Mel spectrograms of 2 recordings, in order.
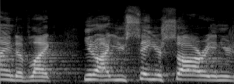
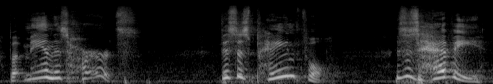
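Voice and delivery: a touch of pained, higher and slow; pained prayer; 7 semitones higher, 5 dB quieter than usual. Acted. Believer praying to God about hurt, mildly anguished. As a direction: sigh it out as if it really hurts. Praying through painful forgiveness, acted.

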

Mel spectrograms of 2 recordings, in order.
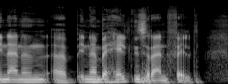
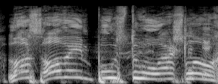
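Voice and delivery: very high, drawn-out shout to the front of the bus; imitated loud yell; 14 semitones higher, 4 dB louder, slower than usual. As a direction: yell it like an outraged passenger, stretched and high. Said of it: "sie schreit ganz laut". (gellend nach vorne geschrien, nachgemacht)

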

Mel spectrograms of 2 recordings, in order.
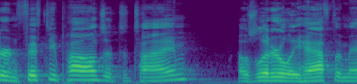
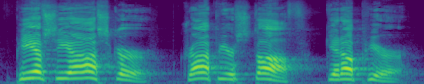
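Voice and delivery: loud, higher command across the formation; calling out; 5 semitones higher, 6 dB louder than usual. Retold or imitated. Drill sergeant calling the private out of formation, loud. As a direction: summon him up front, loud. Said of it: "he called out".

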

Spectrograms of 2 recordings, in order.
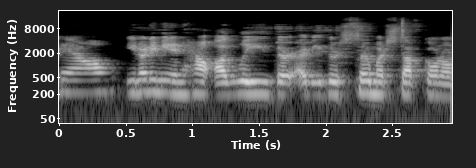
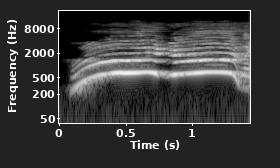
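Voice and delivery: high, loud mock wail; 11 dB louder than usual. Mom retelling her son's text, wailing high. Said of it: "And I'm like".

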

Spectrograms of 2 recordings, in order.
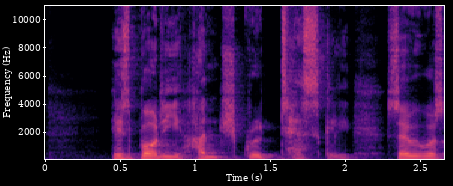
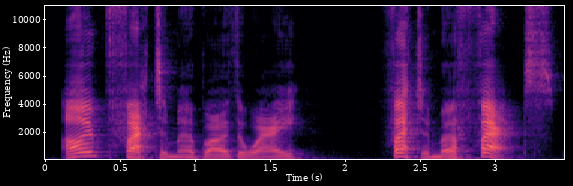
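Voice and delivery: put-on old hag voice; 3 semitones higher, 3 dB louder than usual. The hag's voice.

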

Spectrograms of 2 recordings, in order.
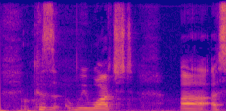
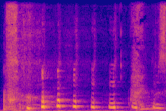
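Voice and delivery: laughing; 9 dB louder than usual. Real, not acted. Laughing disbelief.

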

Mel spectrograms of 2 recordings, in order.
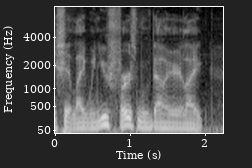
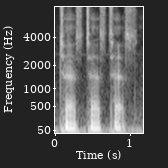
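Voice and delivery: louder punchy test, test; loud mic check; 5 semitones lower, 10 dB louder, much slower than usual. Shown as a demonstration. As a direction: project it into the mic. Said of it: "It still sounds far away".

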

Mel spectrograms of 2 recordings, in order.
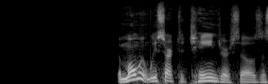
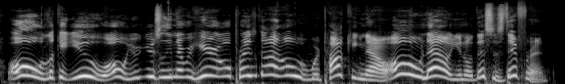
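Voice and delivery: much higher, gushing welcome voice; gushing church greeter; 5 dB louder than usual. Pretend. Church member gushing over a newcomer, much higher voice. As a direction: fawn over a rare visitor at church.

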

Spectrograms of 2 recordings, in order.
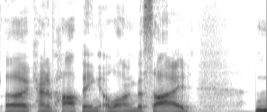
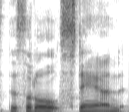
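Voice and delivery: usual speaking voice

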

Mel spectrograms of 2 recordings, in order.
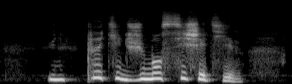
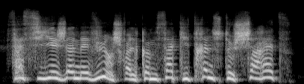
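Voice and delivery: bystander; 7 semitones higher than usual. A narrator's reading. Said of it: "ajoute un autre".

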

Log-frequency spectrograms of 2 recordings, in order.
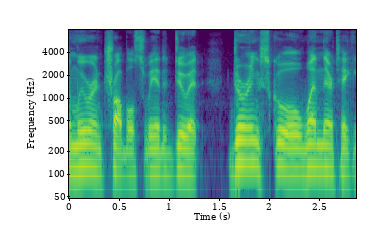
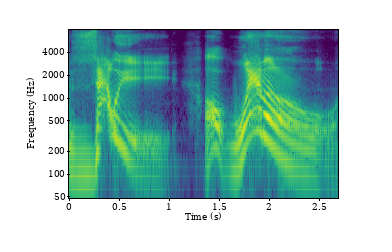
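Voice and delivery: slow, drawn-out hammed-up sportscaster calls; mock sportscaster; much slower than usual. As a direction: ham up an old-school highlight announcer, slowly.

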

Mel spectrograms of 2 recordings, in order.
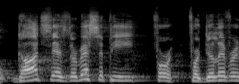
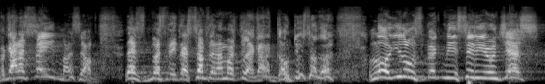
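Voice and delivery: a hint of a flustered believer, higher; hammed-up worry, pitched up; mock panicked believer; 6 semitones higher than usual. Preacher acting a believer arguing with God, frantic.

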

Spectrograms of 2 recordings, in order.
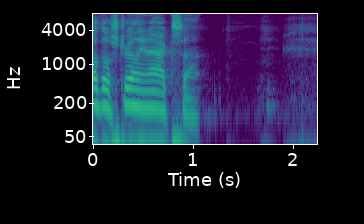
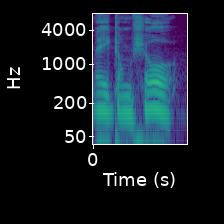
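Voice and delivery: Australian echo, keeping the words short; attempted Australian accent; 3 semitones lower, 7 dB quieter, slower than usual. Shown as a demonstration. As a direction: copy the coach's Australian, a little lower and softer. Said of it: "don't, like, make the words too long".

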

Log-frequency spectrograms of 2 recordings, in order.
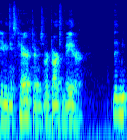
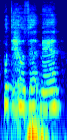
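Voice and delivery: high, loud mock alarm; startled kid; 10 semitones higher, 8 dB louder than usual. Kid trips over a leg, acted startled outburst. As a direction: play a startled discovery, pitched up and loud.

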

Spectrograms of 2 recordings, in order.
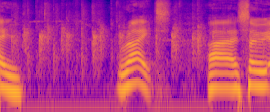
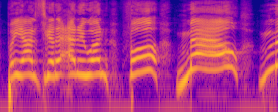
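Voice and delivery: announcer intro; 10 semitones higher than usual. Real, not acted. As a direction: hype the crowd for the next act. Compere introducing next act.

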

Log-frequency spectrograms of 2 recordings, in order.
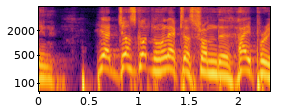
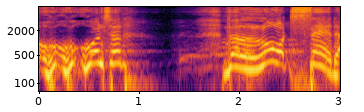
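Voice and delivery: ordinary talk, nothing marked

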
